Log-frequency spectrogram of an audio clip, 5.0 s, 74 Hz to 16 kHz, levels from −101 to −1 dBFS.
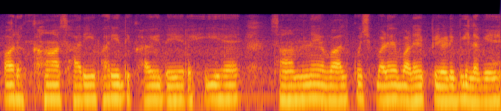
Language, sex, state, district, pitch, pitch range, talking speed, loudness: Hindi, male, Haryana, Rohtak, 130 Hz, 125-135 Hz, 190 wpm, -17 LUFS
